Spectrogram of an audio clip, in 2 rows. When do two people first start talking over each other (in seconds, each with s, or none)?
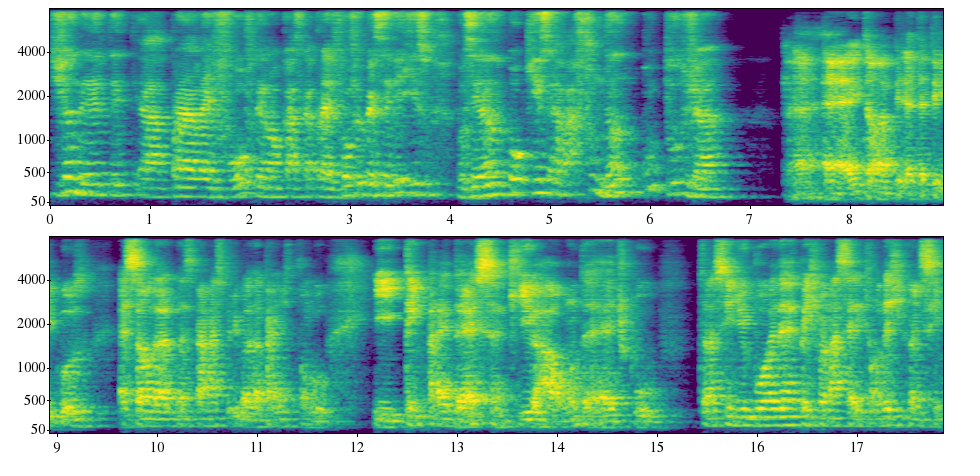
none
